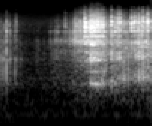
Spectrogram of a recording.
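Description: Grains placed inside a small metal can are shaken, and the grains striking the can's walls make a bright, rattling, hissy sound. A few quick light rattles come first, then a short lull, then a denser, louder burst of shaking.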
